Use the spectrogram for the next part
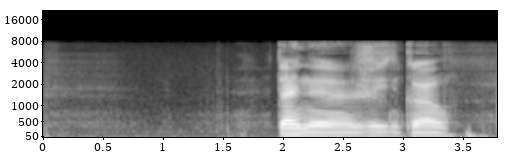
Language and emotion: Russian, neutral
